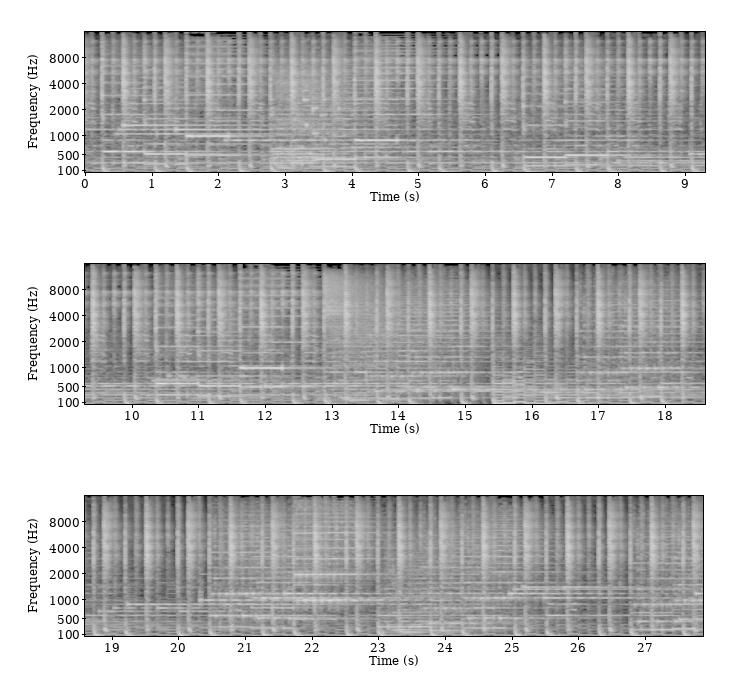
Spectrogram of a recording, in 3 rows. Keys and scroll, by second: 3.8 space, 8.3 space, 13.4 3, 17.0 4, 20.7 space, 23.1 space, 24.5 space.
